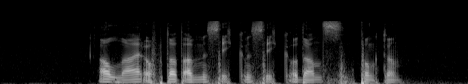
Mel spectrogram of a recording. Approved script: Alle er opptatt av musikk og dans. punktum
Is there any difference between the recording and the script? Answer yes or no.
yes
